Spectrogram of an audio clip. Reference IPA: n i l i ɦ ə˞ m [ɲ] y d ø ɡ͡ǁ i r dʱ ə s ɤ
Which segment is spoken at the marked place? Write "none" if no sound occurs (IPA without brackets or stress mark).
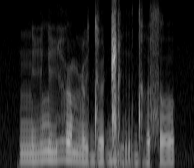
ɳ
